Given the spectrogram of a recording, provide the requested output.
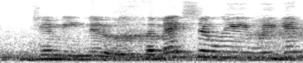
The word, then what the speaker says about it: Jiminu: Now, Jimmy New is not spelled like Jimmy New.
